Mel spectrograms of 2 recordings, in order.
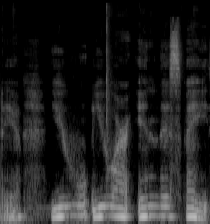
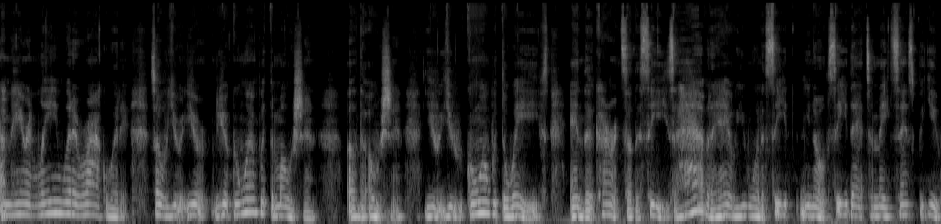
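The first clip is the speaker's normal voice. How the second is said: normal talking voice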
